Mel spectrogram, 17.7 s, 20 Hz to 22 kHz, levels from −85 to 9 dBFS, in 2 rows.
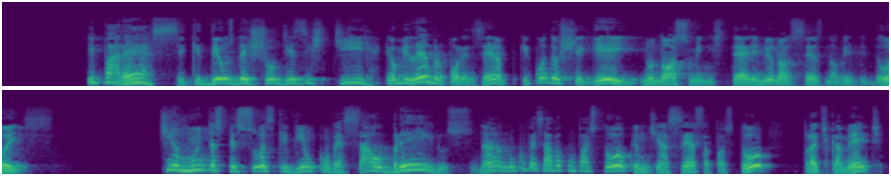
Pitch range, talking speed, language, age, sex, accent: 125-210 Hz, 145 wpm, Portuguese, 60-79, male, Brazilian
